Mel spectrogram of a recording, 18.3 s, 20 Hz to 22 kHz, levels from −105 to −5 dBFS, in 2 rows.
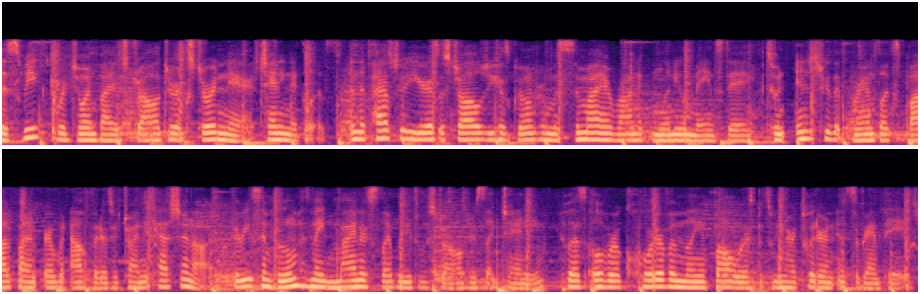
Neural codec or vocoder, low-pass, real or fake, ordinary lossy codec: vocoder, 44.1 kHz, 128 mel bands every 512 samples, BigVGAN v2; 7.2 kHz; fake; AAC, 48 kbps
